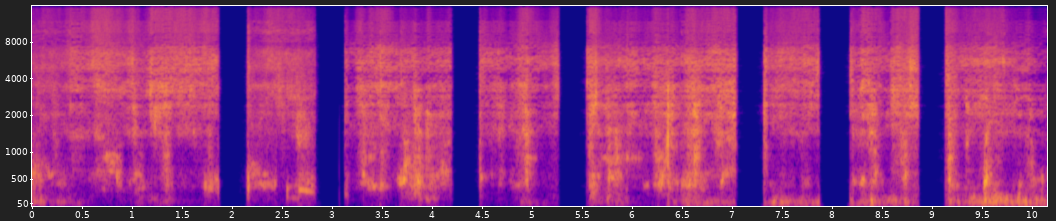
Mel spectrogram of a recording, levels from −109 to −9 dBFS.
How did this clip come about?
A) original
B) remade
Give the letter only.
B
